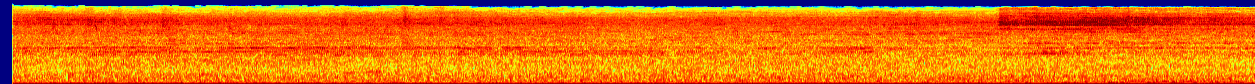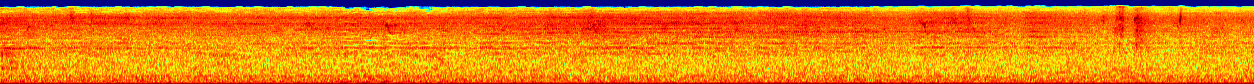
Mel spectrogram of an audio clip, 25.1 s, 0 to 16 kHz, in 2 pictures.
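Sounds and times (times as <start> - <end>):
steady rushing noise: 0.2 - 25.0.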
